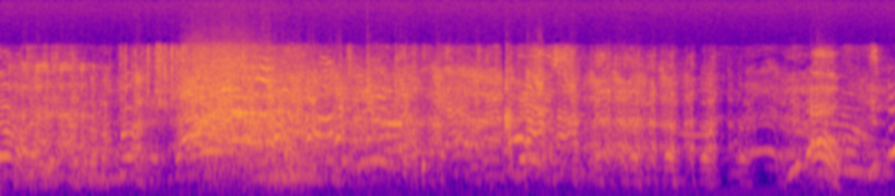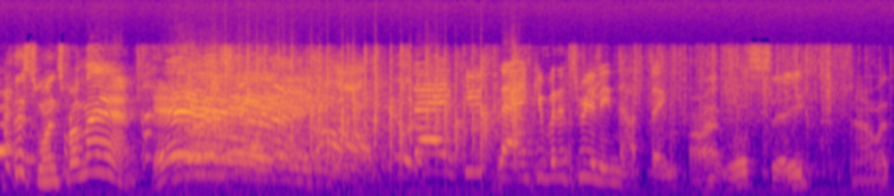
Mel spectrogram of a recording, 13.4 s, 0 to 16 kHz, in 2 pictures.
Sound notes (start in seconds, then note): 1.6 laughter; 8.0 applause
